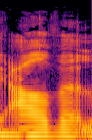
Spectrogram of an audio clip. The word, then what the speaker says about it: Ailbhe: So if I say Alva, like A-L-V-A, that's the easy way to remember it.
